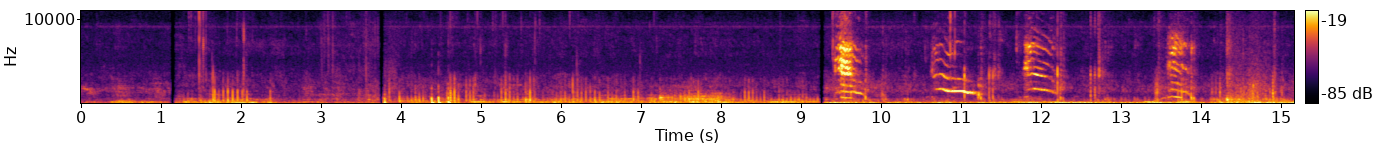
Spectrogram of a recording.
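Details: Tiny baby kittens, still learning to move, awake and hungry for milk; a few thin high mews in the second half over low rumbling handling and rustling noise.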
